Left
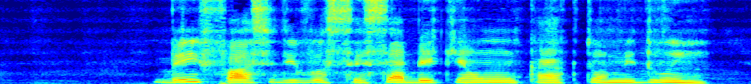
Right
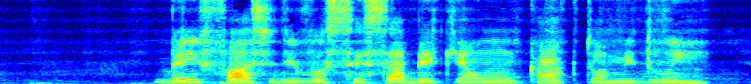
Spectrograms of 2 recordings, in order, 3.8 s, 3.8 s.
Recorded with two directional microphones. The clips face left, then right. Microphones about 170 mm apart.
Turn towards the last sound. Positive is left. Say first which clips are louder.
# left 6 dB
turn(degrees=50)  # may be behind; listen again after turning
